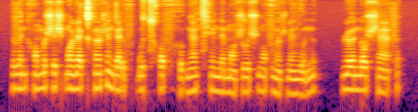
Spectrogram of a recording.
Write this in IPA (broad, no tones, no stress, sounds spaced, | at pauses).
v ɛ n h ɔ̃ m œ ʃ ɛ ʃ ɓ ɔ̃ ɳ æ kʰ œ̃ ʃ ɛ̃ ɡ æ ɾ ʊ f ɓ ʊ t͡sʰ ɔ f h ʊ ɡ æ̃ t͡sʰ ẽ n ɛ m ɔ̃ ʃ l ʊ ʃ ɡ ɔ̃ f v œ̃ ʃ ɳ ɛ̃ v ʊ n | ɳ œ n ɾ ɔ ʃ æ̃ f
